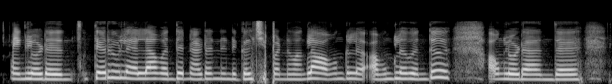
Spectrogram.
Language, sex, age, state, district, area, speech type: Tamil, female, 18-30, Tamil Nadu, Krishnagiri, rural, spontaneous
